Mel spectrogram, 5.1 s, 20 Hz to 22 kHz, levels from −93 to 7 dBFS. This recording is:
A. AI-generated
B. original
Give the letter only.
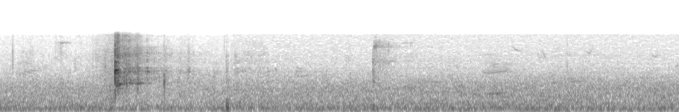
B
